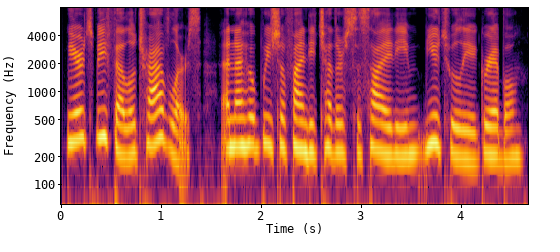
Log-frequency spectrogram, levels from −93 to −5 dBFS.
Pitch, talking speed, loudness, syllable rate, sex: 235 Hz, 220 wpm, -17 LUFS, 6.5 syllables/s, female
